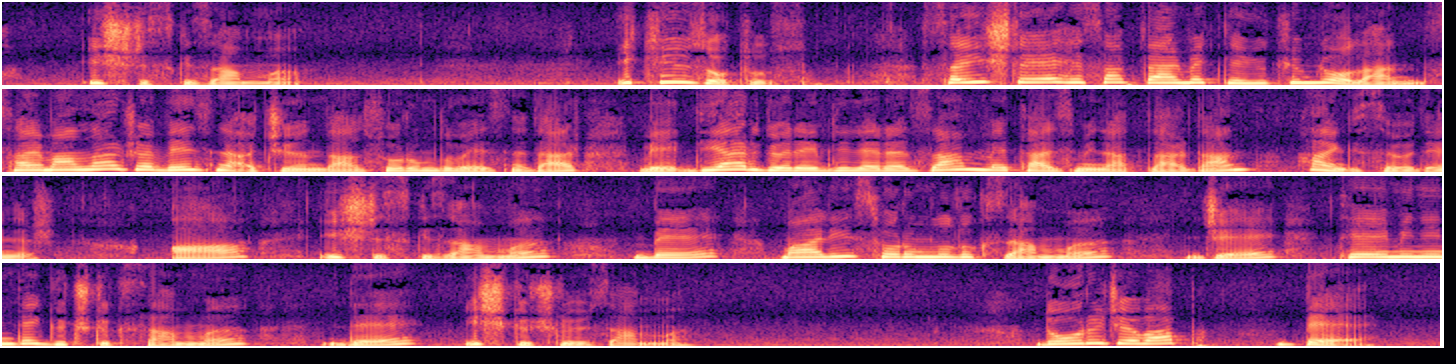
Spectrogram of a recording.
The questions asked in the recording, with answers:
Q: Sayıştay'a hesap vermekle yükümlü olan saymanlarca vezne açığından sorumlu veznedar ve diğer görevlilere zam ve tazminatlardan hangisi ödenir?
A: Doğru cevap B. Mali sorumluluk zammı.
